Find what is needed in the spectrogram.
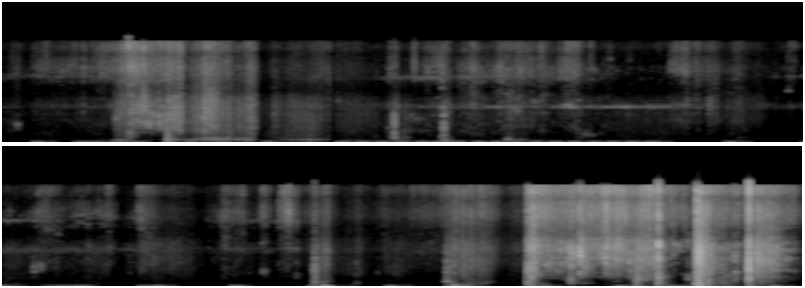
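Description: Footsteps in rubber boots on loose soil and grass, with faint rustling and a few sharp knocks in the last three seconds.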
